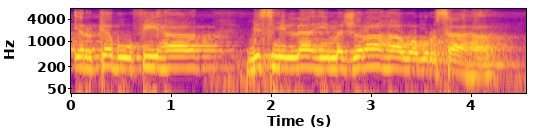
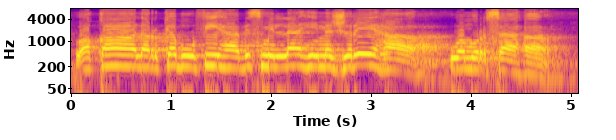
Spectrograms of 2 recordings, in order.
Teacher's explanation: في سياق اللغة العربية لو أردنا أن نقرأ هذه الآية لقلنا اركبوا فيها بسم الله مجراها ومرساها، لكنك عندما تقرأ الآية في القرآن الكريم تنطقها بإمالة في كلمة مجراها · Shown in: second take · فتقول وقال اركبوا فيها بسم الله مجريها ومرساها.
